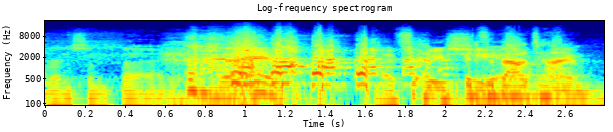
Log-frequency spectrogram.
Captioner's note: laughing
